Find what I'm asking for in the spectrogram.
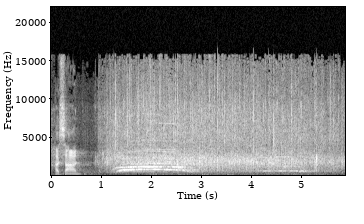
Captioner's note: audience applauding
